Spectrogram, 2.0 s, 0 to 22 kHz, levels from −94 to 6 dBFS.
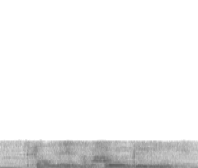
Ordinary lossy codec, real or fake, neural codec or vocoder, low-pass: AAC, 16 kbps; fake; codec, 32 kHz, 1.9 kbps, SNAC; 3.6 kHz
